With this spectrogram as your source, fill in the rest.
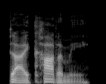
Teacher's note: This word has 4 syllables, and the stress is on that second syllable, dichotomy.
